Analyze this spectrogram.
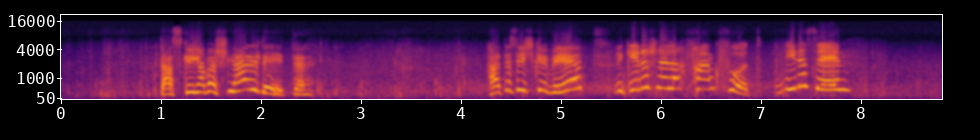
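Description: A young woman speaks clearly and with feeling, close by.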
